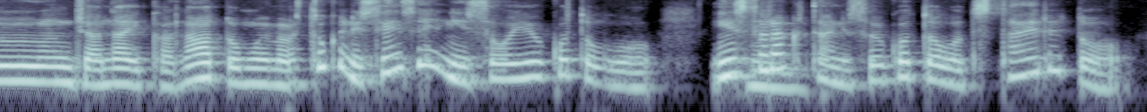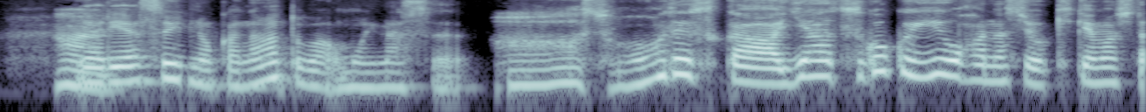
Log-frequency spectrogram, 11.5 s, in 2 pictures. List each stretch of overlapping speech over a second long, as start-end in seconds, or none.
none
